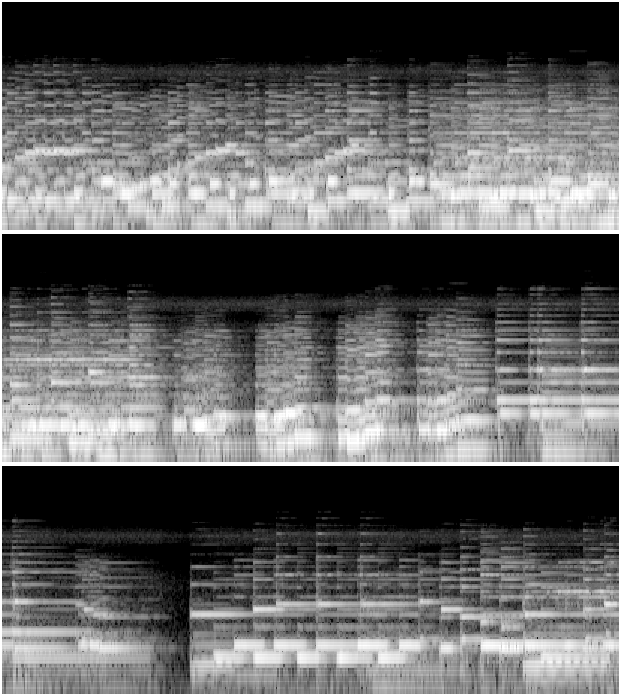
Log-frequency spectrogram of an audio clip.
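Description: Two grand pianos playing a classical duet together, with runs and sustained chords; midway the playing turns to short, separated chords, and a little after three quarters of the way through the sound dies away briefly before both pianos resume.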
